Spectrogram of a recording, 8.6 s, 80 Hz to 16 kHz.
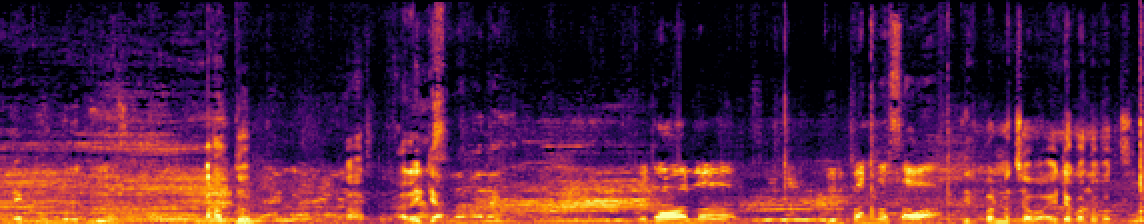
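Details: At Ambari market in Dinajpur on 6 November 2023, Sahiwal bull calves call with a run of low, harmonic moos, some rising and bending, over a background of crowd chatter.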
